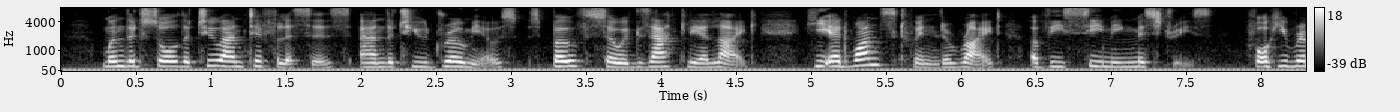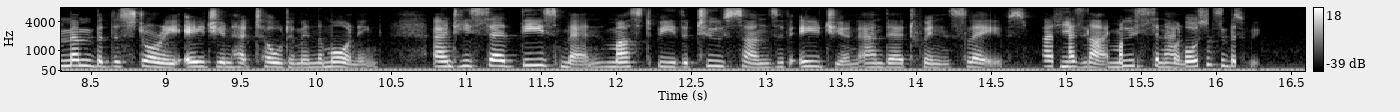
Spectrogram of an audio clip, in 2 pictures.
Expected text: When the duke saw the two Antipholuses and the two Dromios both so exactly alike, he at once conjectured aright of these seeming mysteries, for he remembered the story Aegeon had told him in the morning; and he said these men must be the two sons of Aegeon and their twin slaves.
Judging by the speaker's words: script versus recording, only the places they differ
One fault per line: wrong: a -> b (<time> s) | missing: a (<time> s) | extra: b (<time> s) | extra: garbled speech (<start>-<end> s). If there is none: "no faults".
missing: duke (0.5 s)
wrong: conjectured -> twin (5.5 s)
extra: garbled speech (14.8-16.3 s)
